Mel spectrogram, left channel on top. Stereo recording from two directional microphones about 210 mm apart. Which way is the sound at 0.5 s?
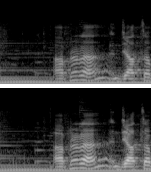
5° right (ahead or behind).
